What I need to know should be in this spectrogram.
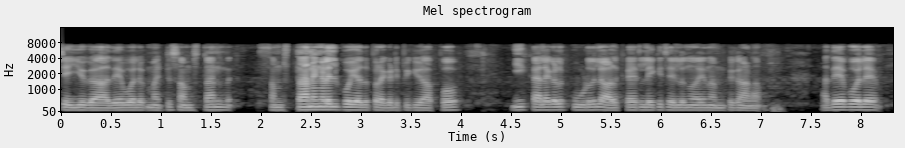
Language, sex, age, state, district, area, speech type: Malayalam, male, 18-30, Kerala, Thrissur, urban, spontaneous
